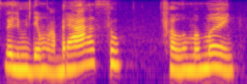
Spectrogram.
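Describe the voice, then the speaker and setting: A woman in her thirties with a Brazilian Portuguese accent, telling a painful personal story as a guest in a measured, reflective way, often quoting her own past words. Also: medium pitch, little pitch movement, mellow, no room sound, dull audio. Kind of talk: emotional personal testimony.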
